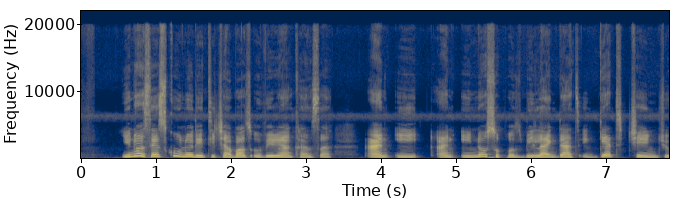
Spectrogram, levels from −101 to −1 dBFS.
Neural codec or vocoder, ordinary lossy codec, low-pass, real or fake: none; none; none; real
